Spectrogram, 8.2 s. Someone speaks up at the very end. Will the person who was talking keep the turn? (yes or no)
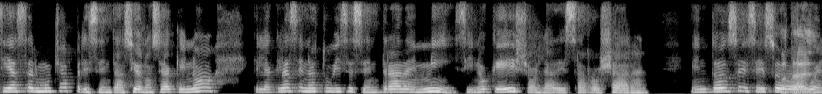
yes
